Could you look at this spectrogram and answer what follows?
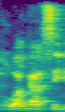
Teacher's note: Kalau shin tengah lidah soalnya. Kalau sin depan masih sama-sama di gigi.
